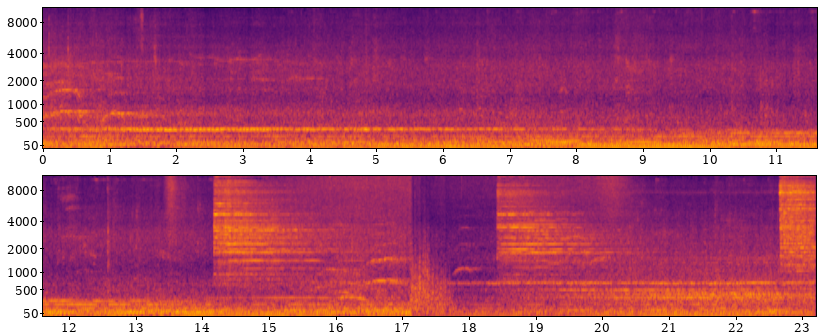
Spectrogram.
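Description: Loud, deep rumbling drone with a sustained low note, ominous intro music and sound effects over an arena sound system. About fourteen seconds in, a bright hissing, shimmering layer comes in, cuts out briefly, then returns.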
